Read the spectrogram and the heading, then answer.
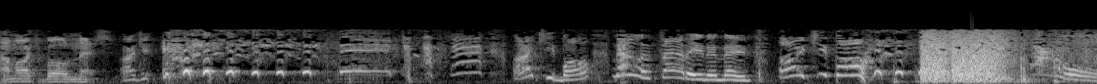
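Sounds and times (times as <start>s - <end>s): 
speech: 0.1s - 2.7s, 5.4s - 10.9s
laughter: 1.6s - 5.1s, 8.5s - 9.2s
gunshot: 9.2s - 10.5s.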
